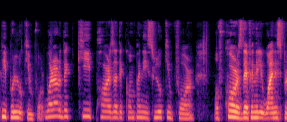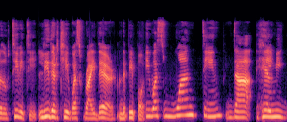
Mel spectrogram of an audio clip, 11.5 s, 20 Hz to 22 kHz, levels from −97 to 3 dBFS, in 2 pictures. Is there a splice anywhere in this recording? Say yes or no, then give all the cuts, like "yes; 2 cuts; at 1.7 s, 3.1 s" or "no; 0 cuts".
yes; 4 cuts; at 0.9 s, 6.4 s, 8.4 s, 10.3 s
